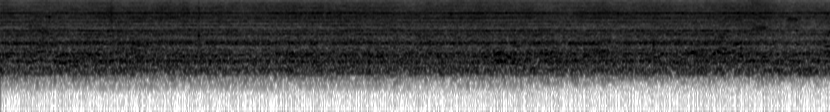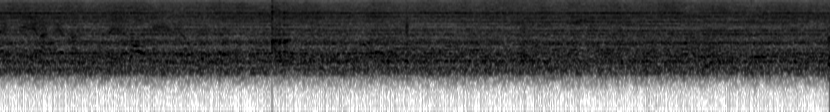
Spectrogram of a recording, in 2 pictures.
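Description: Steady rushing noise of a hawker stall's high-pressure gas burner firing under a soup pot, unbroken throughout, with a faint click about eleven seconds in.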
